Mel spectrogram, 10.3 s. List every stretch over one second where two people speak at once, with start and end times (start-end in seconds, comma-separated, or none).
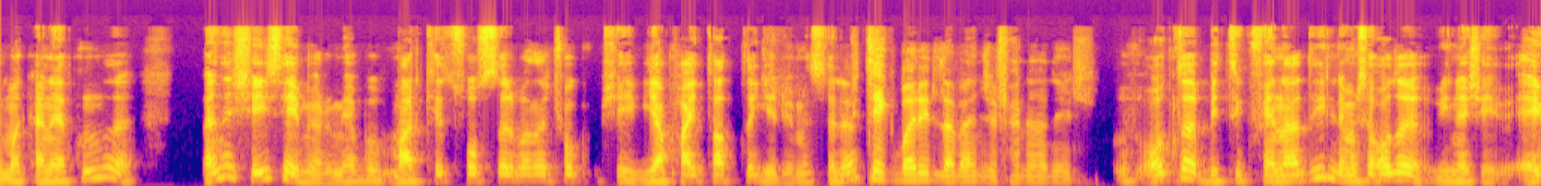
none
